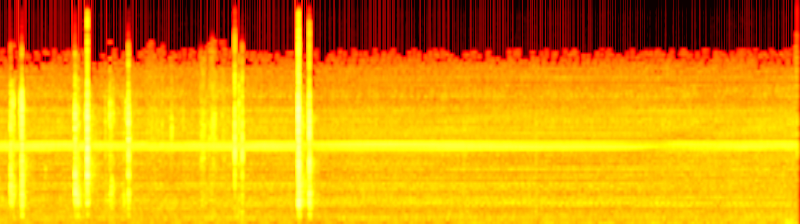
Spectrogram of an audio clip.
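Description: A few keystrokes on a Compaq Portable computer's keyboard typing a DOS command, the loudest about three seconds in, over the computer's steady fan hum with a thin high whine.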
